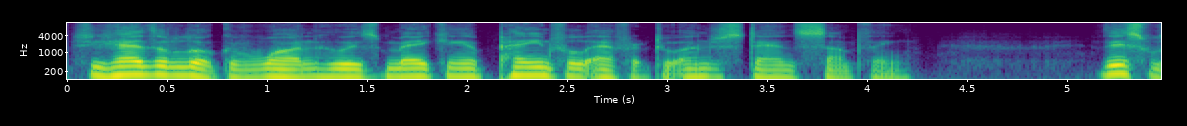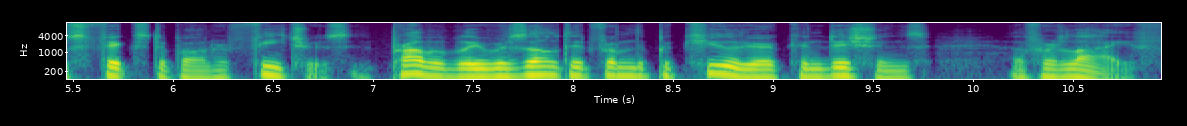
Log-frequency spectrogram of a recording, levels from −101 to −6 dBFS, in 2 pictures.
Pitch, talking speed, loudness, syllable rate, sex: 125 Hz, 170 wpm, -19 LUFS, 5.4 syllables/s, male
